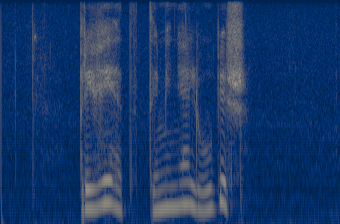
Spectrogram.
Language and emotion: Russian, positive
